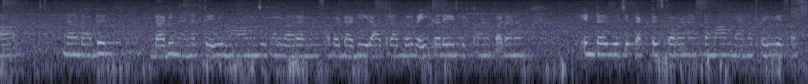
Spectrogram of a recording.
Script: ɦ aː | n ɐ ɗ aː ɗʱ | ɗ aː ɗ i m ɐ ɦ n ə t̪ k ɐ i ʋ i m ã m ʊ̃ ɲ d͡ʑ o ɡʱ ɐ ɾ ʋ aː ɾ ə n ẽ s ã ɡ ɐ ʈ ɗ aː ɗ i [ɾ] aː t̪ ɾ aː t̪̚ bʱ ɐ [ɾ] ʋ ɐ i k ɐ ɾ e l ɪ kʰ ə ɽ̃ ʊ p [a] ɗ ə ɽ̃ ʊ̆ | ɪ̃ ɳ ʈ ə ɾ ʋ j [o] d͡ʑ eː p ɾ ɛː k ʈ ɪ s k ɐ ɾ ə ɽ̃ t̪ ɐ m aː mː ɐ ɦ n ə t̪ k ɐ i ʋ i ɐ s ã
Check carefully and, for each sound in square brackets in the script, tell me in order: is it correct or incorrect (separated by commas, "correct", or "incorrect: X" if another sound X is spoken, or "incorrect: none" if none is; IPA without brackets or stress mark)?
correct, correct, incorrect: ɐ, incorrect: u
